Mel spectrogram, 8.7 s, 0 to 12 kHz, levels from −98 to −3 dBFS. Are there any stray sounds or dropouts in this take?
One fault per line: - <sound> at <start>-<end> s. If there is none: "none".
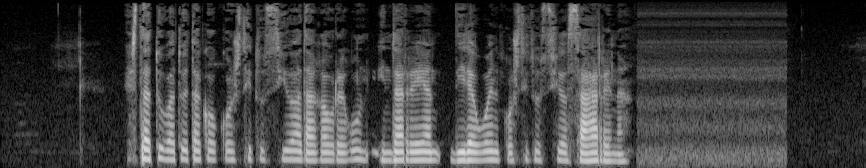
none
